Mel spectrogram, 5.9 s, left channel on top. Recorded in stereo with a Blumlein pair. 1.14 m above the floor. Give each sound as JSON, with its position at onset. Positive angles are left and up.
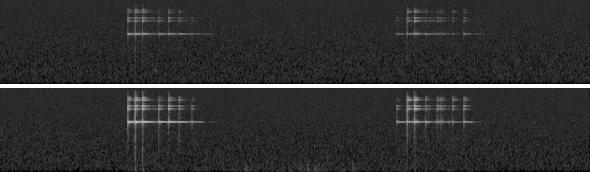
{"t": 1.3, "sound": "a bell", "azimuth_deg": -55, "distance_m": 0.6}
